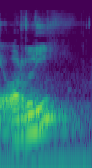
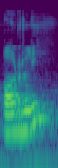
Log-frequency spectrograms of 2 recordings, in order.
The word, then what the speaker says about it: Orly: Estamos hablando que Orly, o Orly, como le quieran decir, de todas las formas está, que lo pronunciación está bien dicho, ¿sí?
